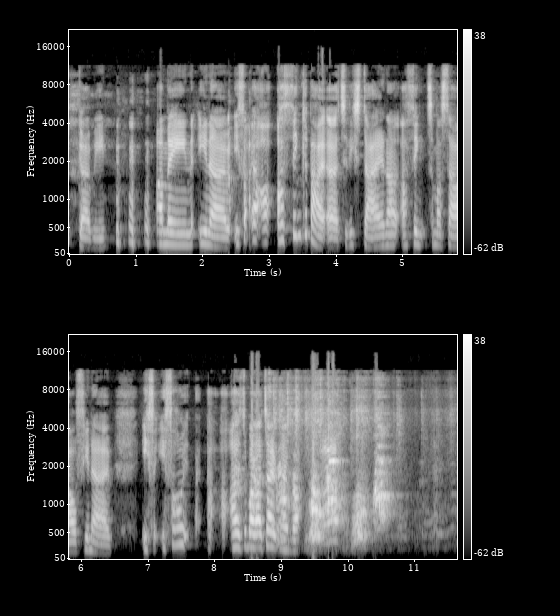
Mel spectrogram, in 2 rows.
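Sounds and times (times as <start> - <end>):
speech: 0.0 - 10.3
dog barking: 8.9 - 10.8.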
